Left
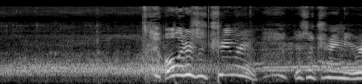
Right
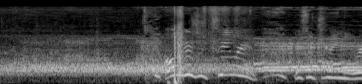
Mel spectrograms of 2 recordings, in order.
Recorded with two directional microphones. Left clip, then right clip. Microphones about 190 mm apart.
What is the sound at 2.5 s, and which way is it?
Speech, 50° right (ahead or behind).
